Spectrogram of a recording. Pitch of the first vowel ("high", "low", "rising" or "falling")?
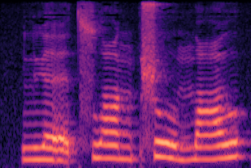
low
